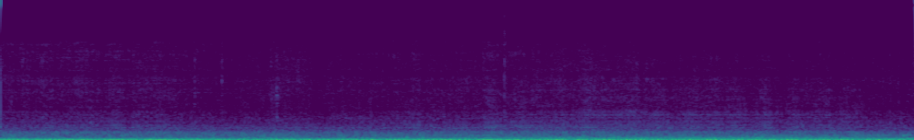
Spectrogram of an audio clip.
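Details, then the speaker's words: Chevy Cruze on a test drive: steady, deep droning roar from a badly worn driver's side front wheel bearing, louder turning right as weight loads it, fading turning left. "roaring noise you're hearing that is a wheel bearing that is I'm surprised that it come apart and if you notice it's on the driver's side front"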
